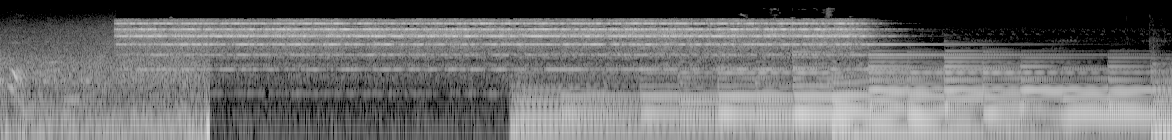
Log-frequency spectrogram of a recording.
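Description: A high, steady electronic ringing tone that fades out about six and a half seconds in. Soundtrack music with sustained keyboard chords starts about four seconds in.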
